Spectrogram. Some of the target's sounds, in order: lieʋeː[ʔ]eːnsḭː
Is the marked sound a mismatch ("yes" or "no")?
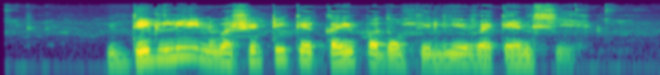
yes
